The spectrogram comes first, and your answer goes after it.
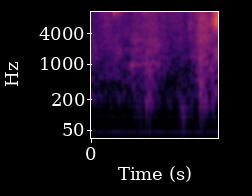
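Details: A male Alaskan Malamute hiccups, giving soft, brief breathy jerks about half a second apart.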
